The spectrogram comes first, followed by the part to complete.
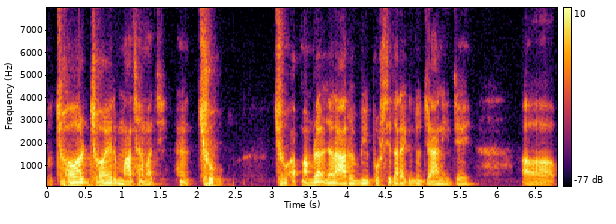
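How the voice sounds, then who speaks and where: A young man from Bangladesh gives a vocabulary lesson at an unhurried pace, with a husky, slightly breathy voice. He says each word, then repeats it carefully and patiently. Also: medium pitch, a bit bright. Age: young adult. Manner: patient, explains pronunciation step by step. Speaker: Korean language teacher.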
